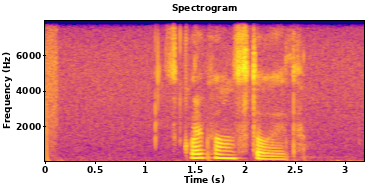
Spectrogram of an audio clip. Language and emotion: Russian, neutral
